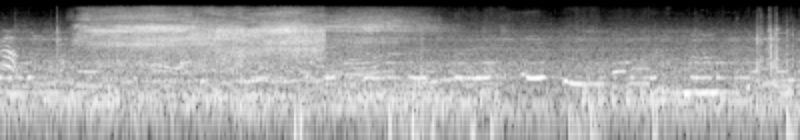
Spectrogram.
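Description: A person blowing a long breath into the valve of an inflatable travel neck pillow: a hiss of air lasting about two and a half seconds that stops sharply.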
